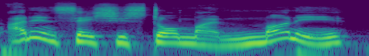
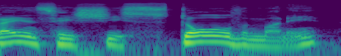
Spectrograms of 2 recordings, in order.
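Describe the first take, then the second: First: The stress falls on the word money. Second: The stress falls on the word stole. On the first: She stole something other than money. "She might have taken something else from me, but it wasn't my money" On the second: She got the money some other way. "borrowed it, maybe she found it"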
